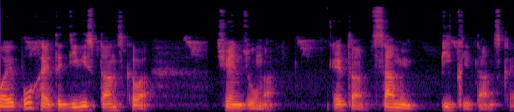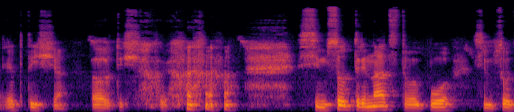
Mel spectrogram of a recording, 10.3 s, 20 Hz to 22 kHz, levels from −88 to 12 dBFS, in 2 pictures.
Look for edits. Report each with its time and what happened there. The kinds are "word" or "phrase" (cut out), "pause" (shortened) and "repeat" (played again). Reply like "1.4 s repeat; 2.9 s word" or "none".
1.0 s word; 2.1 s pause; 3.7 s word; 4.6 s phrase; 5.4 s word; 6.5 s word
